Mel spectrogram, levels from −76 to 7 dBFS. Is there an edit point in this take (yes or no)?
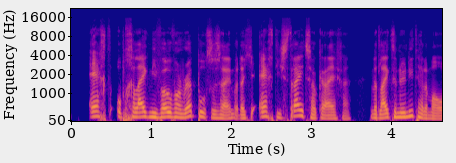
yes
